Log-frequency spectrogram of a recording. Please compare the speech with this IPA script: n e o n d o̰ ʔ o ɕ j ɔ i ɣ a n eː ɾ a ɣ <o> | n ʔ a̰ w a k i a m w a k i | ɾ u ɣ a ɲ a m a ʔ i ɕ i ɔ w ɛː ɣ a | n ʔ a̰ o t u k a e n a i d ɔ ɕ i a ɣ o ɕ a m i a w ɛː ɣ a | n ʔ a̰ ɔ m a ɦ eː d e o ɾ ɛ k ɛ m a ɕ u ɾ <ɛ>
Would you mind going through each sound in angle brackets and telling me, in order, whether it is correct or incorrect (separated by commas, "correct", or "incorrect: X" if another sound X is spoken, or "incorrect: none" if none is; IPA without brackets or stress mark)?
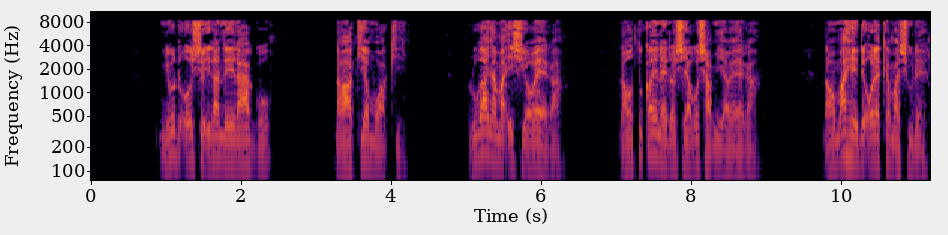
correct, correct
